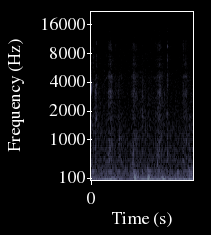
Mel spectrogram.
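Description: Crunchy raw radish is bitten and chewed close to a microphone, with repeated crisp crunches in an irregular rhythm, quiet and intimate with no talking.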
